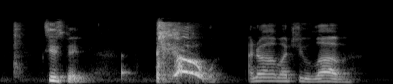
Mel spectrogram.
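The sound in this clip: Two sharp human sneezes in quick succession, the second longer and more forceful, followed by a person speaking briefly.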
